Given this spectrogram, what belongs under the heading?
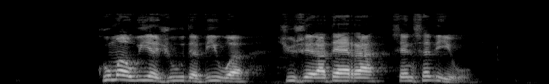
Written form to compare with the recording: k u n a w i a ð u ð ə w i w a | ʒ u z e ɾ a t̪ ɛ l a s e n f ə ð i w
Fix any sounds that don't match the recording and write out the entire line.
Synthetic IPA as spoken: k u m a w i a ʒ u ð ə β i w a | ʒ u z e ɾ a t̪ ɛ r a s e n s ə ð i w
